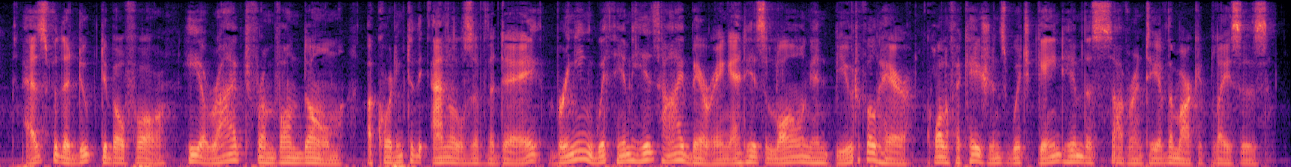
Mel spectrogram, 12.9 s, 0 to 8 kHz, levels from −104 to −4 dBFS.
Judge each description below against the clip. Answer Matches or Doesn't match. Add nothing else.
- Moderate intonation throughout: Matches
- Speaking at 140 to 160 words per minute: Doesn't match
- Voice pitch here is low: Matches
